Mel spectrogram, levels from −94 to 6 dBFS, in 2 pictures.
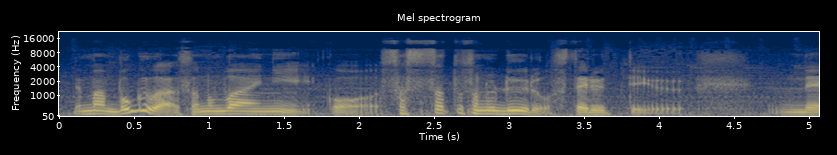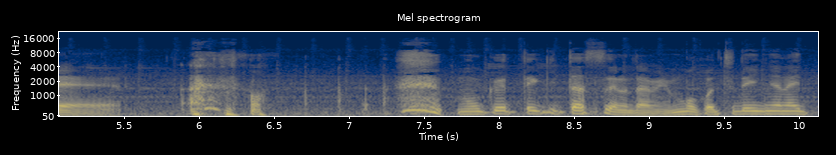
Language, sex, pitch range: Japanese, male, 95-150 Hz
